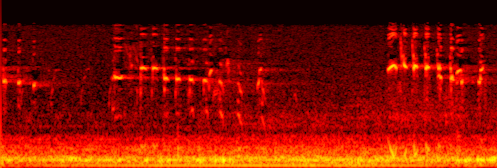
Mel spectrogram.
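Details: Bursts of shrill, fast chattering calls from three eagles, separated by short pauses, the last run loudest and most rapid, with a continuous low rumble underneath.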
